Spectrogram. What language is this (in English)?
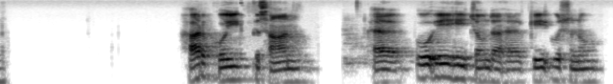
Punjabi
